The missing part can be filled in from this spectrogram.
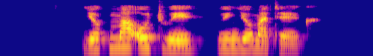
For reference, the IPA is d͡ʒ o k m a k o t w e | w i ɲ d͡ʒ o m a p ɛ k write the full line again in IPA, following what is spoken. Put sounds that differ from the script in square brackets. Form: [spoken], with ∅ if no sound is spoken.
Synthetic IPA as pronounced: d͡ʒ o k m a [ʔ] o t w e | w i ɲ d͡ʒ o m a [t] ɛ k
